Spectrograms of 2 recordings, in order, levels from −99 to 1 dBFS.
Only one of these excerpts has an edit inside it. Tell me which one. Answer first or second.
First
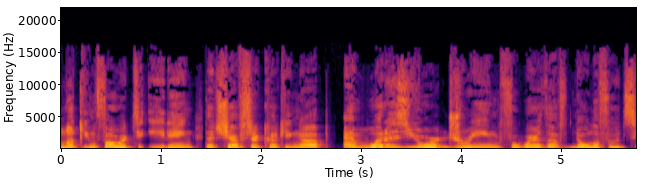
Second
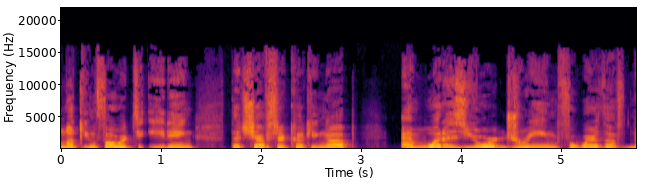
first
